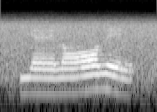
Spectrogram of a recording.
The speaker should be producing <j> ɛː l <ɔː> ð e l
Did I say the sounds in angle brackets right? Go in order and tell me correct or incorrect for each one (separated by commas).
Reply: correct, correct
